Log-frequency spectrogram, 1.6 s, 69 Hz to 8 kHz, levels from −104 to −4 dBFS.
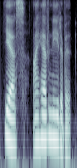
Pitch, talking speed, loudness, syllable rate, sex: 145 Hz, 230 wpm, -21 LUFS, 5.1 syllables/s, female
